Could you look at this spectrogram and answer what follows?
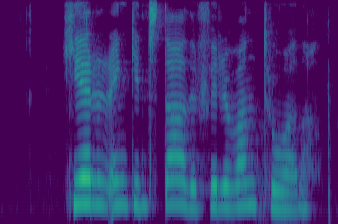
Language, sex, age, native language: Icelandic, female, 11, Icelandic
